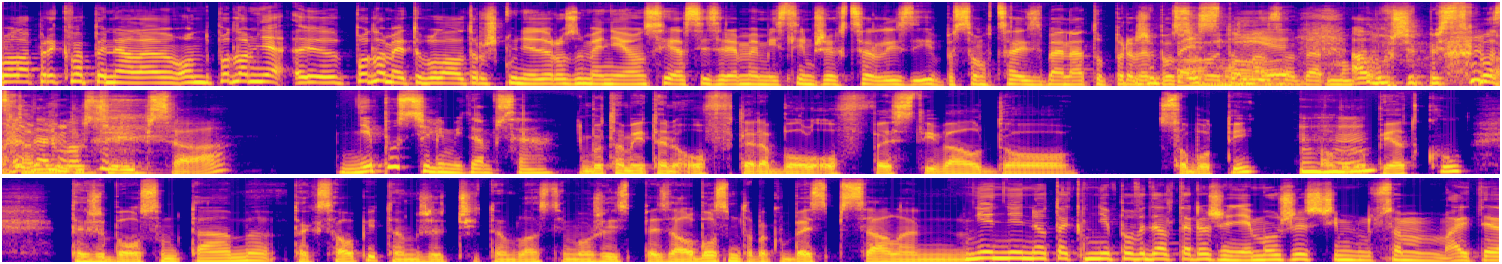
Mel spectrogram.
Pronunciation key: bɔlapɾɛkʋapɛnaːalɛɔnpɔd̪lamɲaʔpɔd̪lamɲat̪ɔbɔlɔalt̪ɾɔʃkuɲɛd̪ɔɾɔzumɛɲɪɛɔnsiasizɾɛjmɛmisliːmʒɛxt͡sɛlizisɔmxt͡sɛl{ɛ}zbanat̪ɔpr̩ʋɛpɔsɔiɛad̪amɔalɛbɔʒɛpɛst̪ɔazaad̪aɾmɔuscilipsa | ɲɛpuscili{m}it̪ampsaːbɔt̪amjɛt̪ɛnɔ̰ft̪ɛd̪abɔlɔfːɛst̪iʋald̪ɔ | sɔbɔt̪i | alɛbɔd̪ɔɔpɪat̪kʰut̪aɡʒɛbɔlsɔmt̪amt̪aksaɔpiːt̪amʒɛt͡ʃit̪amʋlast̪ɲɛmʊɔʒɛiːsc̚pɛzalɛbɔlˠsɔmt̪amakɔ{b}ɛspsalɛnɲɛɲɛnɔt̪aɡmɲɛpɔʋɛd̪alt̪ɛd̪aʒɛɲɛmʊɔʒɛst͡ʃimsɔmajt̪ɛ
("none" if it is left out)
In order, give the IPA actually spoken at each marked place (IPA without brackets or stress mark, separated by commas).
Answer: i, m, b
